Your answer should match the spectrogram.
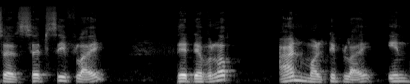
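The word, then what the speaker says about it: tsetse fly: So tac tac it is pronounced as setsifly they develop and multiply in the midgut.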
